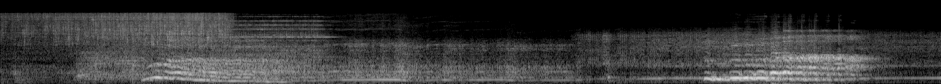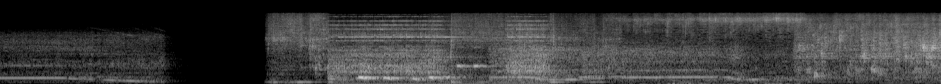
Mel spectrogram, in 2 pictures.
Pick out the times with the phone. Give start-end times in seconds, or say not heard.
2.0-3.5, 12.7-14.9.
